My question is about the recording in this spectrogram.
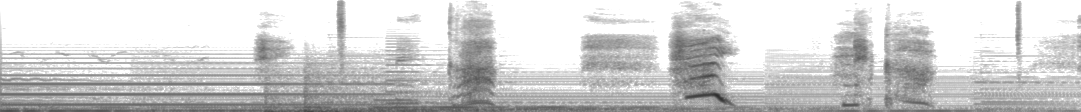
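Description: Held, sustained background music fades out while a woman wails and sobs in grief, with breathy gasps and a loud falling cry about five seconds in.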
